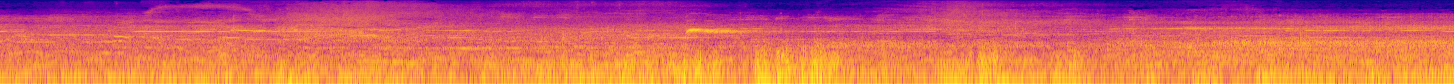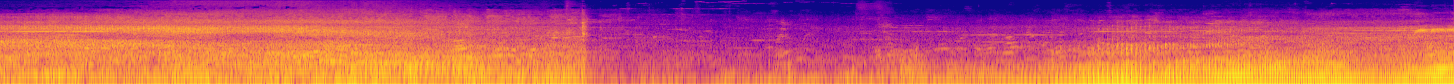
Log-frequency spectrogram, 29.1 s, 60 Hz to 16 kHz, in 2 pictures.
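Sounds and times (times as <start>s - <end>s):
bus running close by: 0.0s - 22.0s, 22.9s - 29.0s
crowd voices: 0.0s - 29.0s
traffic rumble: 0.0s - 29.0s.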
